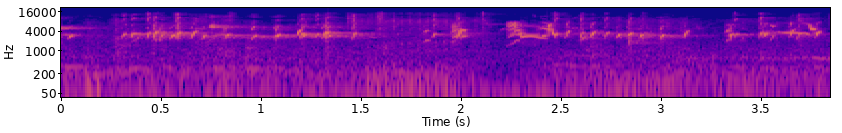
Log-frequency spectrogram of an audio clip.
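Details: Young European goldfinches beg for food from their parents with shrill, insistent chirps, fast twittering runs broken by a short gap near the middle, several birds overlapping.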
